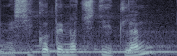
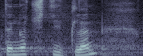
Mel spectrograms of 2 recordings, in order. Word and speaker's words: México-Tenochtitlan: que les comentaba que méxico así es como se pronunciaba en el méxico prehispánico la equis no se pronunciaba ni o nicks sino el acento estaba en la segunda sílaba méxico-tenochtitlan no tenochtitlan esa es la pronunciación prehispánica que después fue también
